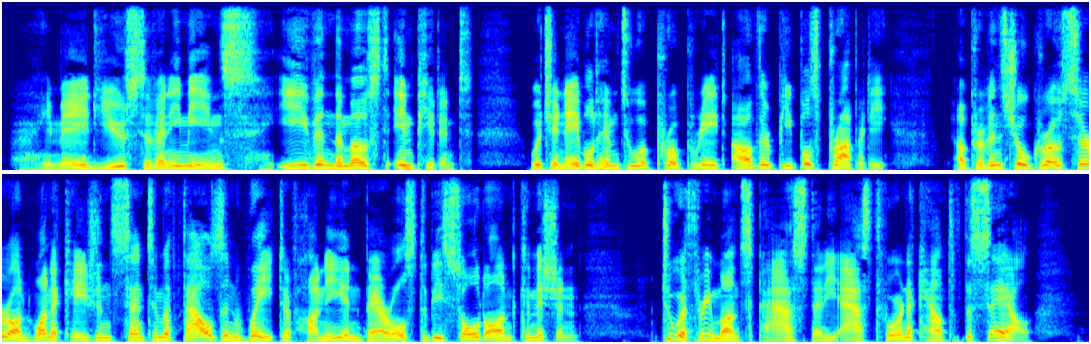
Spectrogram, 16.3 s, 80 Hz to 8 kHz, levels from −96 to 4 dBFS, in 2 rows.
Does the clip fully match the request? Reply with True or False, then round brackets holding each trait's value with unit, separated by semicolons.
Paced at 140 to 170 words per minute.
False (190 wpm)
